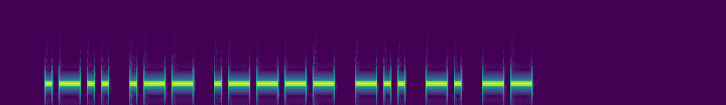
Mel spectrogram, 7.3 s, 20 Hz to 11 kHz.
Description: Morse code, heard as a keyed tone, about 17 wpm, 700 Hz. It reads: LW1DNM
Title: DXCC-100 Call Signs - 6 Characters - 17wpm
